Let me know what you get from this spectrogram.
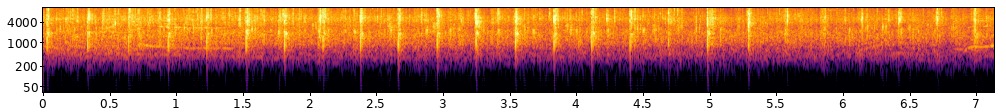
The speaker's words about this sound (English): Round of applause for the children, the stars of the show.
